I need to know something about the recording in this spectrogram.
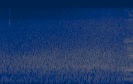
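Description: Road traffic noise, the rushing of a car going by on the street, growing steadily louder.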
